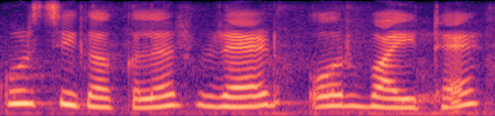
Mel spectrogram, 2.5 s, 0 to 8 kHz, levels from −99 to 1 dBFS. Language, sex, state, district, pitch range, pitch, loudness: Hindi, female, Uttar Pradesh, Saharanpur, 245-305 Hz, 265 Hz, -15 LUFS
